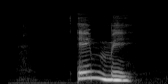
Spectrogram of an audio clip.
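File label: "Aimer", French; grammaire; les articles definis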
